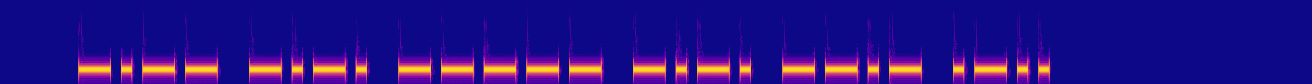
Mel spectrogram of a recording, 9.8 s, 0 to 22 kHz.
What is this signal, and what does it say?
Morse code, heard as a keyed tone, about 16 wpm, 700 Hz. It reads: YC0CQL
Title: DXCC-100 Call Signs - 6 Characters - Repeated 3x - 15wpm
